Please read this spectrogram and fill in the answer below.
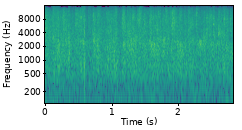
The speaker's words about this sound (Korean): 예, 인사드릴 때 우리 다 같이 박수로 축하하고 축복하겠습니다.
